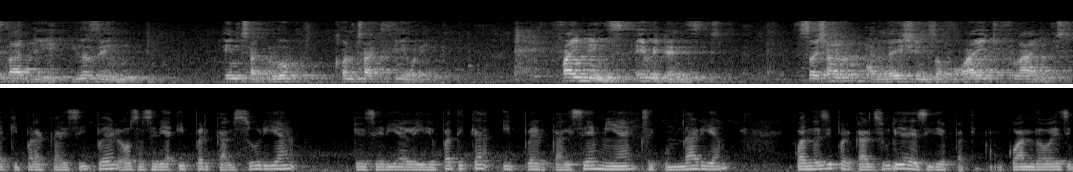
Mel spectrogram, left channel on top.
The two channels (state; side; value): different; both; correlation -0.01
